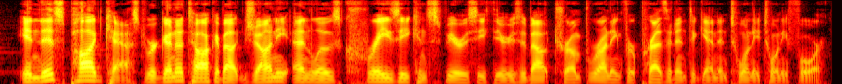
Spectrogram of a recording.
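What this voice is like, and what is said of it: Sick-sounding voice. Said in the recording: “I apologize for how my voice sounds. I just found out I have COVID the other day.”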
